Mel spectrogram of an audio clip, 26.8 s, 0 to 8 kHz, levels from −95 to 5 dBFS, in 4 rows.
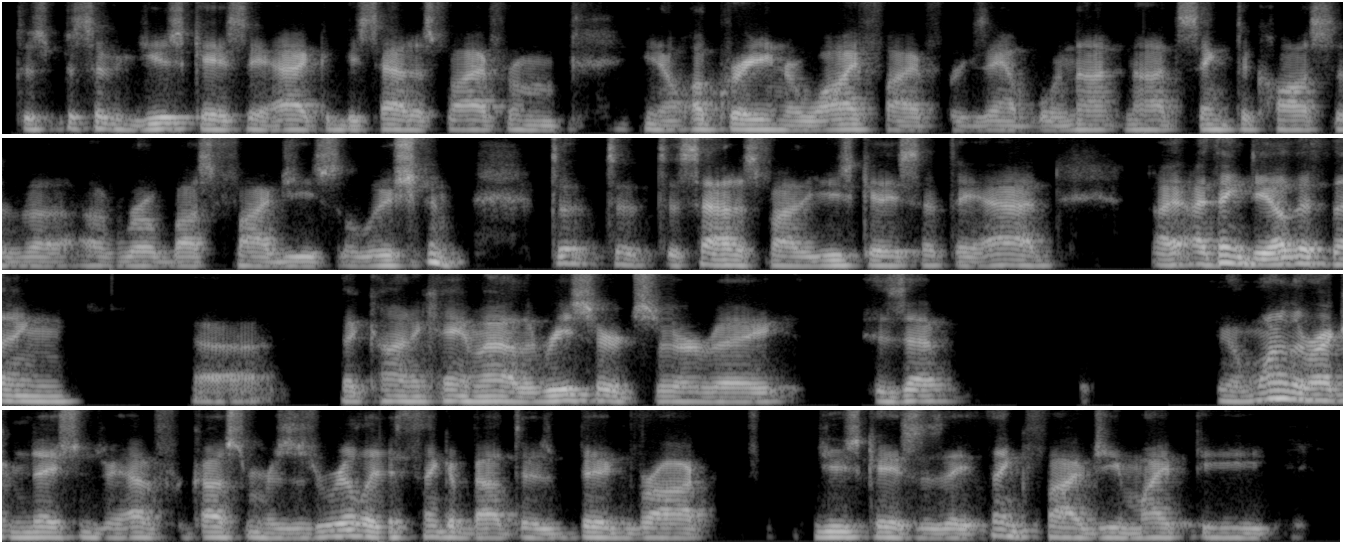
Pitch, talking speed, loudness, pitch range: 115 Hz, 190 wpm, -29 LUFS, 105-120 Hz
